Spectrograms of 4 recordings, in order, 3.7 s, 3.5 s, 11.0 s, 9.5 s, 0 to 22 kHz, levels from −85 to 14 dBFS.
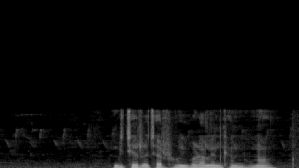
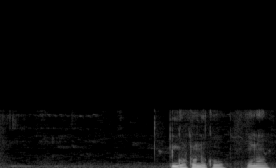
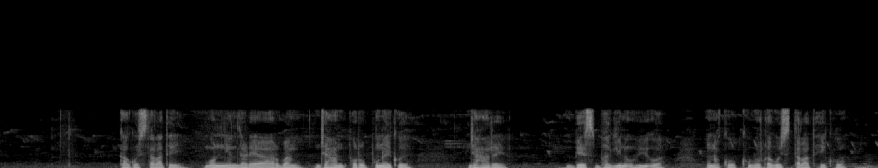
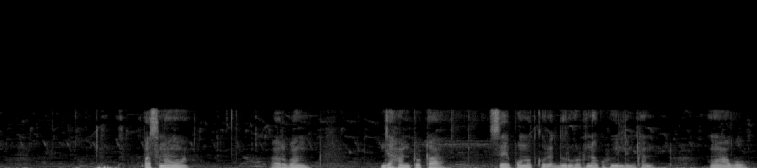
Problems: background sounds at intervals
